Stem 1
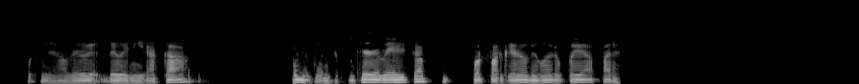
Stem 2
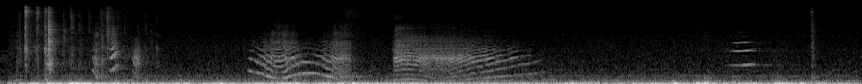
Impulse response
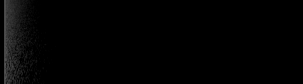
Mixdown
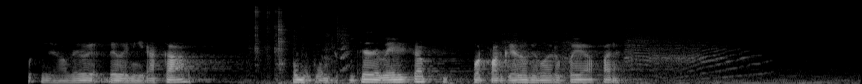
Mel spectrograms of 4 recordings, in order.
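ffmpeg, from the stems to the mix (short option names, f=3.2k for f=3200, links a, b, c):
-filter_complex "[0:a]agate=range=-33dB:threshold=-48dB:ratio=3:detection=peak,adynamicequalizer=threshold=0.0112:dfrequency=890:dqfactor=1.3:tfrequency=890:tqfactor=1.3:attack=5:release=100:ratio=0.375:range=2:mode=boostabove:tftype=bell,volume=-4.5dB,asplit=2[a][b];[b]volume=-7.5dB[c];[1:a]highpass=84,flanger=delay=18.5:depth=5.4:speed=0.56,adelay=2300,volume=-11.5dB[d];[2:a]atrim=start_sample=2205[e];[c][e]afir=irnorm=-1:irlink=0[f];[a][d][f]amix=inputs=3:normalize=0"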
